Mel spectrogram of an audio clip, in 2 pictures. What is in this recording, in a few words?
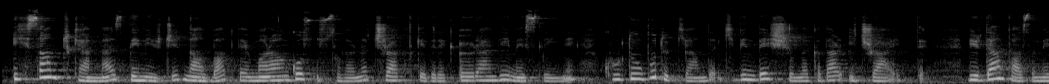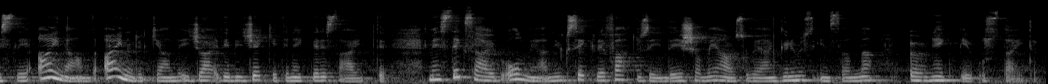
turkce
